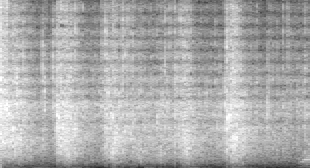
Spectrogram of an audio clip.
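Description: A group claps a bell-pattern rhythm together in a meeting room, producing soft, smeared bursts of many hands in an uneven repeating groove, steady and moderately loud.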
